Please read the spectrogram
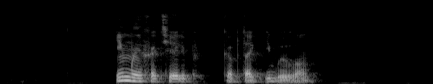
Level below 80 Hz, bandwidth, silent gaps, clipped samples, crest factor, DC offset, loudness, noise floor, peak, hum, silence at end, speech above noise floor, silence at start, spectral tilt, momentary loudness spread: -64 dBFS; 11.5 kHz; none; under 0.1%; 20 dB; under 0.1%; -29 LUFS; -78 dBFS; -12 dBFS; none; 1.2 s; 51 dB; 1.15 s; -7.5 dB/octave; 12 LU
